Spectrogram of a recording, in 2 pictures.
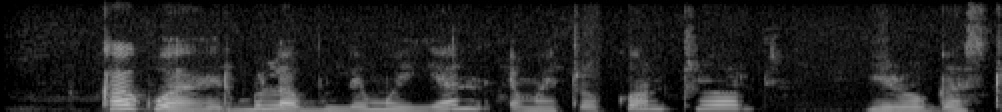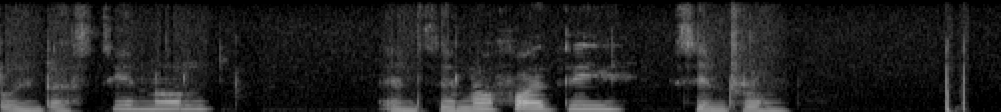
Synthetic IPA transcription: kaɡwaeɾbulabulemujanematɾo̰kɔntɾiɔl | niɾɔɡastɔindastinɔl | ɛ̰̃ndsɛlɔfad̪i | sindɾɔm

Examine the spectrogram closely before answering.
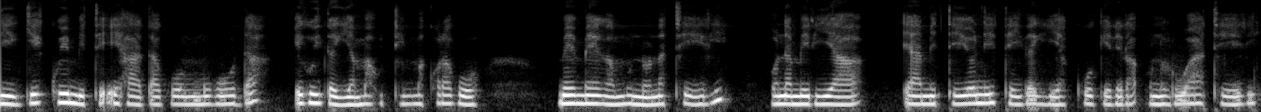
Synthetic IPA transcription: niːɡekwemetʰɛ̰ʔehaðaɣwɔmoɣoːda | eɣoiðaɣiamahutimakɔɾaɣwɔ | mɛmɛɣamonɔnatʰɛɾi | ɔnameɾia | jametɛjɔnetɛiða̰ɣiakoɣɛɾɛɾaonɔɾṵatʰɛɾi

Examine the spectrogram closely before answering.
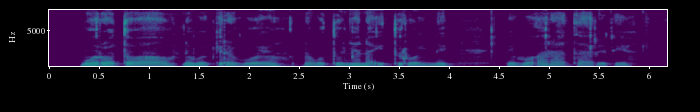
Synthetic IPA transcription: mɔɾɔtɔwaɔneɣwekeɾaɣwɔjɔnaɣotuɲana̰ʔituɾaine | neɣwɔʔaɾaːtaɾeɾja

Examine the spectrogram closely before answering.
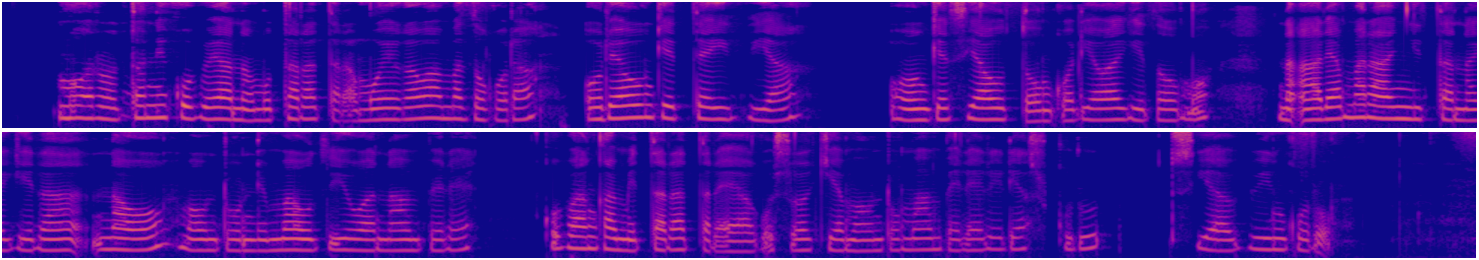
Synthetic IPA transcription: mɔɾɔtanekoβɛanamotaɾataɾa̰mwɛɣawamaðɔɣɔɾaoɾeaoŋɡetɛiðia | ɔŋɡɛsiaotɔŋɡɔɾjawaɣeðɔmɔ | na̰ʔaɾeamaɾaɲitanaɣeɾanaɔmaondonemaoðiwanambɛɾɛ | koβaŋɡametaɾataɾa̰jaɣosɔkiamaondomambɛɾɛɾeɾeasu̥kuɾu | sjaβiːŋɡoɾo̰

